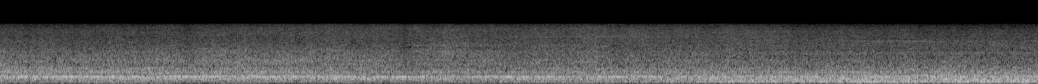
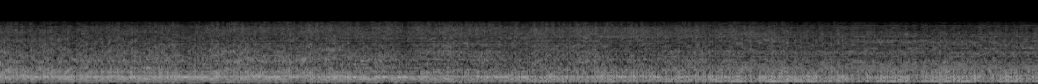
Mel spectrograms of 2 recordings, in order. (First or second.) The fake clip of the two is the second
